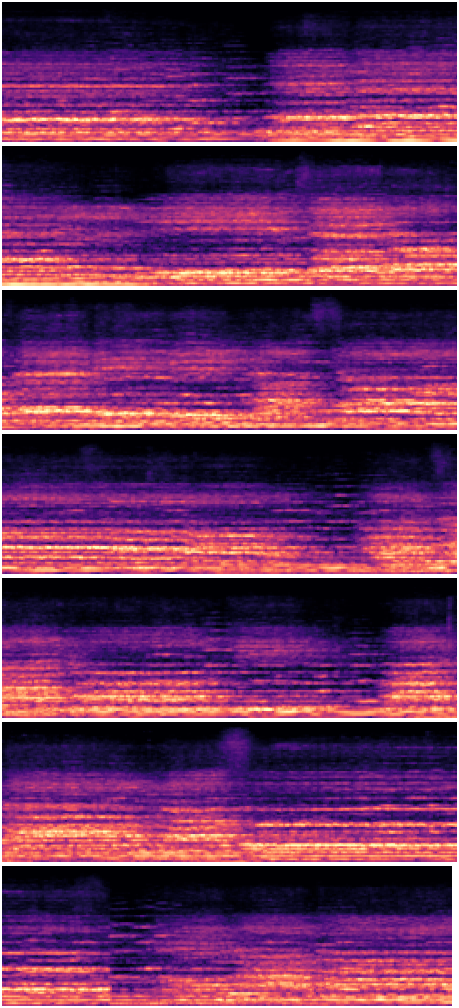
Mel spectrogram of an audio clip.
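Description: Choral Christmas music: a choir singing long held chords with accompaniment, in phrases that break off briefly every few seconds.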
